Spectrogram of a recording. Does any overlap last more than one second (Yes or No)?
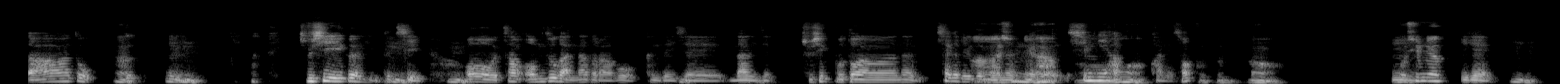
Yes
